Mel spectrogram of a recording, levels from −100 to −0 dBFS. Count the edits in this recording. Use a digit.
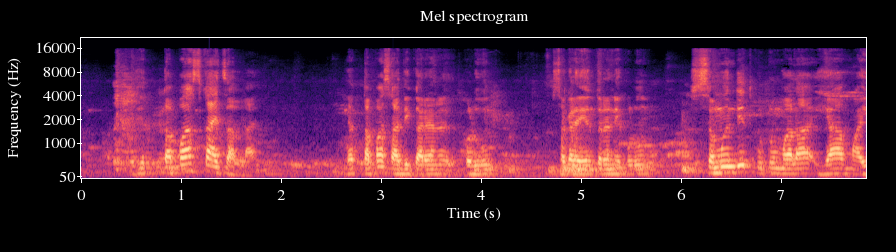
0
